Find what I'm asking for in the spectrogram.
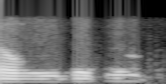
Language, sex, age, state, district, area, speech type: Sindhi, male, 18-30, Maharashtra, Thane, urban, conversation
